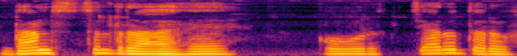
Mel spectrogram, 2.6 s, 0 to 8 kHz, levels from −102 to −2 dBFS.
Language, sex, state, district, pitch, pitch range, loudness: Hindi, female, Haryana, Charkhi Dadri, 135 Hz, 135-160 Hz, -18 LUFS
